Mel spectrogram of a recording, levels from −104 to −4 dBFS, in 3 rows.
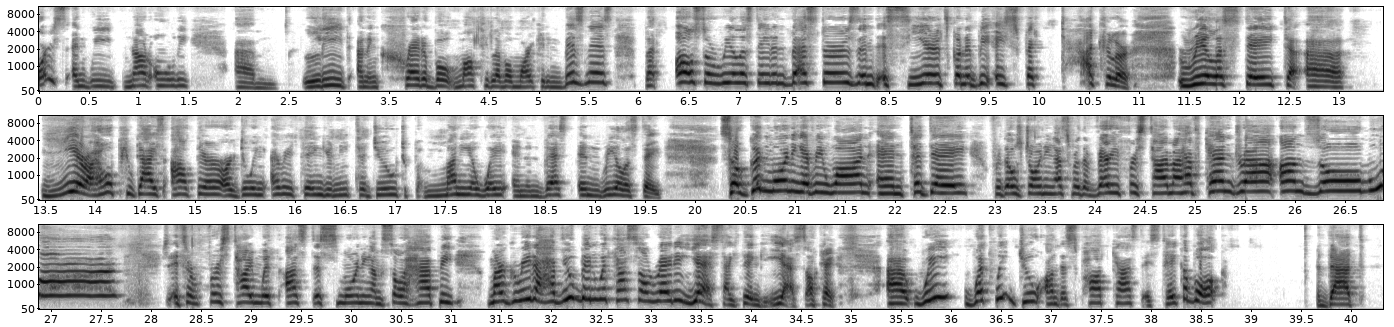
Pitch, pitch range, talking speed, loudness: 285 Hz, 240-335 Hz, 160 wpm, -18 LUFS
